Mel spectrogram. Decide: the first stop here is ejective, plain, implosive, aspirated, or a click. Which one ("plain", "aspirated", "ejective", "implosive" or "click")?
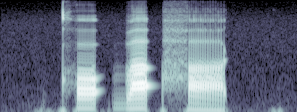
aspirated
